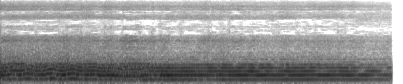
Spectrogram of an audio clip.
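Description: A man's voice reciting the Quran, drawing out the last syllable of the verse in a long melodic held note. The pitch wavers for the first second and a half, then holds steady until it is cut off abruptly just before the end.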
